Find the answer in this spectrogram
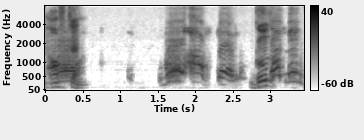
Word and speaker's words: aften: And afternoon mean AFTEN. AFTEN, often.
